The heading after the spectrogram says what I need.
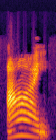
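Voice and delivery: I held long, like eye; letter-name I. Shown as a demonstration. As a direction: draw out I as its alphabet name. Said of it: "在这里发本声音".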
